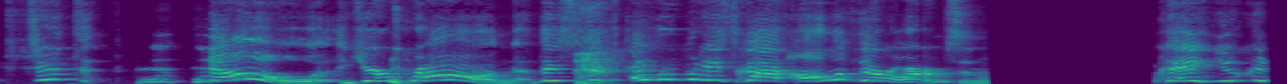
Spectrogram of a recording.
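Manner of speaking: high, near-tears mock protest; panicked Huaisang. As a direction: squeak out frantic denials. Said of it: "And he's like".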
